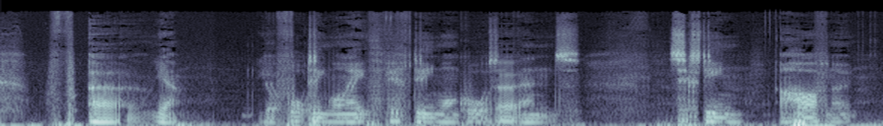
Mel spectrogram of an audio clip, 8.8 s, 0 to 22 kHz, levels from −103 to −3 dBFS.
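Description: From 2.13 s through to the end, there's a channel delay doubling. One channel is running about 46 ms late, which fits a 2048-sample buffer, and after the mono sum that late copy sits right alongside the original as an equal-level slap, so everything sounds doubled.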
